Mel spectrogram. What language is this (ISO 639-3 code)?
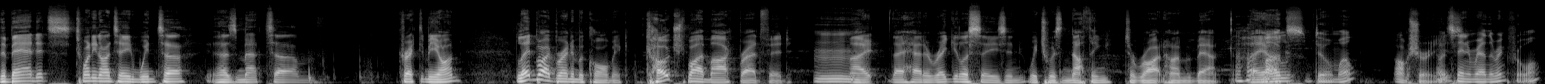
eng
